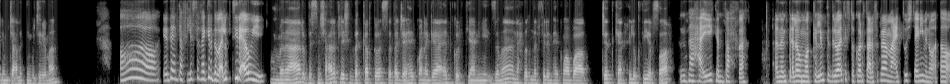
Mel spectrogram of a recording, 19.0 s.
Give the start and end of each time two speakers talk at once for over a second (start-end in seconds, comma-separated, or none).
none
